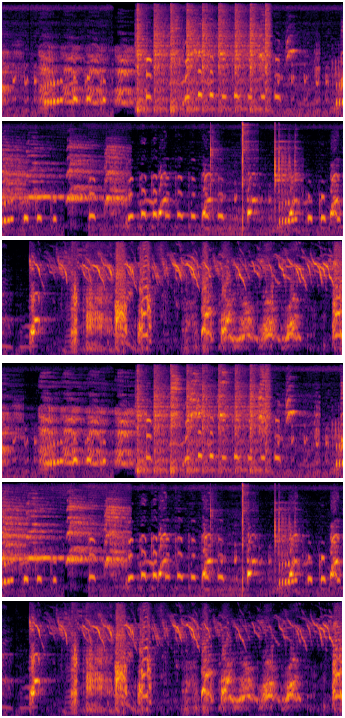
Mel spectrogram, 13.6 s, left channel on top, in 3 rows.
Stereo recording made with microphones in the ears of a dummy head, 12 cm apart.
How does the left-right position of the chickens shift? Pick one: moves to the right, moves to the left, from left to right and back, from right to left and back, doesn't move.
from left to right and back.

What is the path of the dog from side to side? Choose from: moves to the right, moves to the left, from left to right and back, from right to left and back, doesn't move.
moves to the left.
